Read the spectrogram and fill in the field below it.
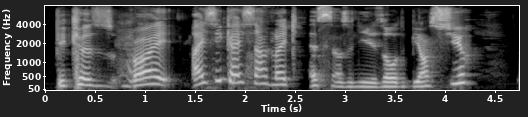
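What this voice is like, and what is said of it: French boy character voice. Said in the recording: “I think you do sound like a 12-year-old French boy. I think it's quite accurate.”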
